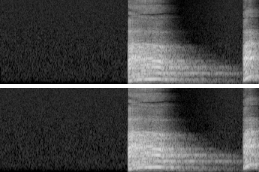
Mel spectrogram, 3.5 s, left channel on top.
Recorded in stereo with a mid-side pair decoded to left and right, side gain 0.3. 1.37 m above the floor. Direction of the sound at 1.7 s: 5° right.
